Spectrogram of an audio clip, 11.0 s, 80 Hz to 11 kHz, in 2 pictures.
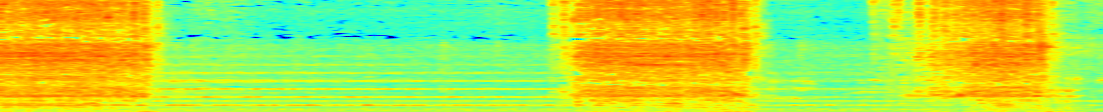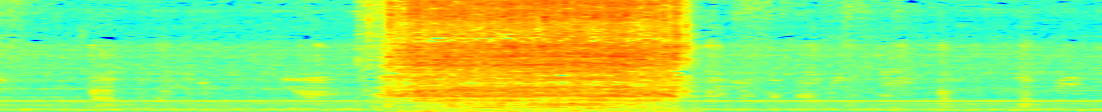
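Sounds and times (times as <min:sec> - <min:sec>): sewing machine stitching: 0:00.0 - 0:00.8, 0:02.8 - 0:03.8, 0:04.4 - 0:05.4, 0:07.3 - 0:09.0.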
